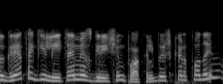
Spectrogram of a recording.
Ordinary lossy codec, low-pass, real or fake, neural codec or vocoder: Opus, 16 kbps; 5.4 kHz; real; none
